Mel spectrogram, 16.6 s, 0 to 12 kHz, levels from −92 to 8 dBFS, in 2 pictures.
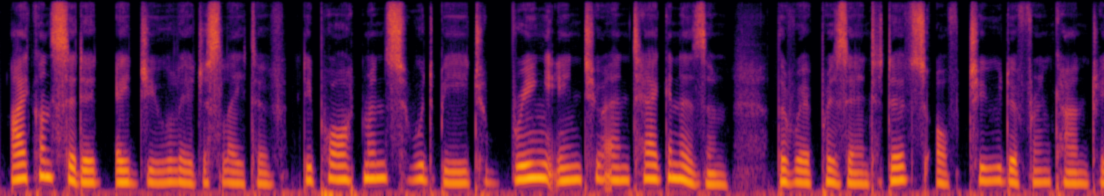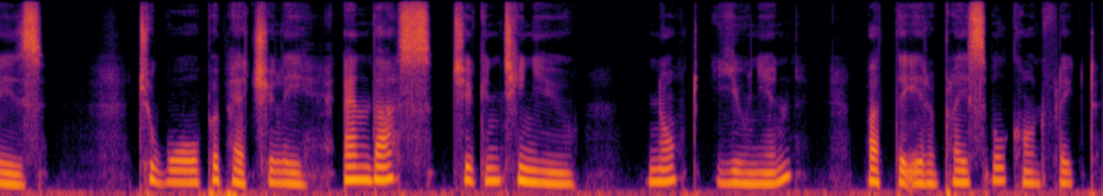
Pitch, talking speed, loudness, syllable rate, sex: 165 Hz, 110 wpm, -21 LUFS, 4.6 syllables/s, female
